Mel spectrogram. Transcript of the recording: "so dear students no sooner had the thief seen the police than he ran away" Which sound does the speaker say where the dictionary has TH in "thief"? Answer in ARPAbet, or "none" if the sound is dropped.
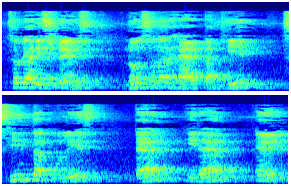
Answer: T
